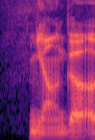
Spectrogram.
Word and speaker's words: Nyong'o: And, Lupita, I can't say her name very well. – I think I've heard it as Nyong'o. – Nyong'o, okay.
